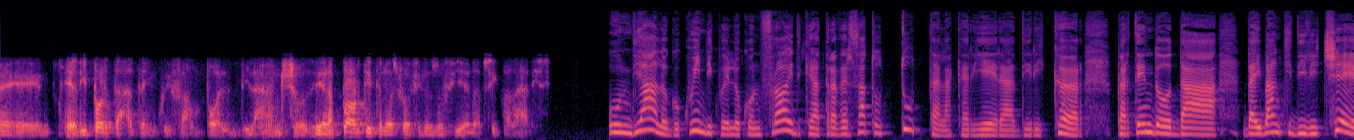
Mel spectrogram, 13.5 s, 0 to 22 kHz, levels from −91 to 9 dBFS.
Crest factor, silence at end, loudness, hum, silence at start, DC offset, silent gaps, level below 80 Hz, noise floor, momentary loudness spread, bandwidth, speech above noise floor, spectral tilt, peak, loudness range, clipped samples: 20 dB; 0 s; -26 LUFS; none; 0 s; under 0.1%; none; -72 dBFS; -74 dBFS; 12 LU; 16 kHz; 48 dB; -4.5 dB/octave; -6 dBFS; 4 LU; under 0.1%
